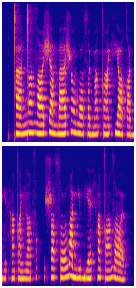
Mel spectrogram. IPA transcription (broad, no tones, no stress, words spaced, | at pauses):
ǀaŋ͡ǀẽ zˤɛʃa maʃũ ðˤøsˤøbʲœ̃tˤĩ fʲœu̯tˤu bʲœhĩtˤĩvʲɛ̃sˤ | ʃœsˤuðˤa mʲubʲɛ hĩtˤɛ̃ zˤœ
